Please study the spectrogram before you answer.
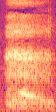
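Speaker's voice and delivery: soft, high-pitched giggle; self-conscious laugh. Real, not acted. Author admits unease about saying a word, self-conscious giggle. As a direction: giggle quietly at yourself.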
